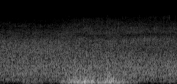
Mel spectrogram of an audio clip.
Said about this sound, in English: I'm crossing a river, if you can hear the water surrounding me. It's gonna take a lot of RAM to figure out my stepping here, so I'm gonna pause a bit.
